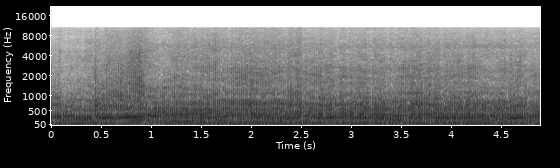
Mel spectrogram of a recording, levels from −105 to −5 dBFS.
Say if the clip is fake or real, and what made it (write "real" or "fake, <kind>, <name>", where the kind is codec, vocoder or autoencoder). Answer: fake, vocoder, BigVGAN v2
